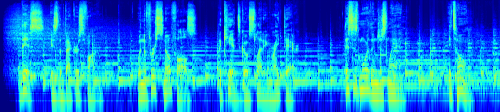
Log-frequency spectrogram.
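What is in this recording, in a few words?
voice over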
